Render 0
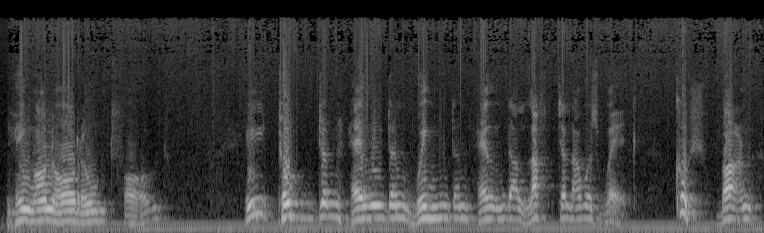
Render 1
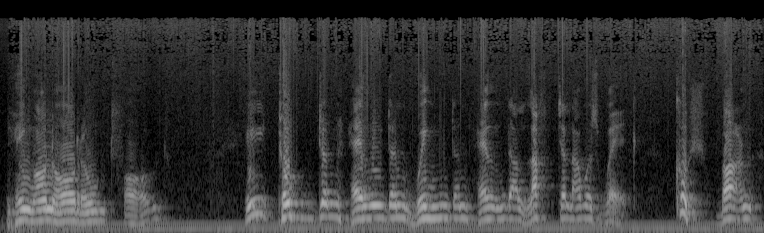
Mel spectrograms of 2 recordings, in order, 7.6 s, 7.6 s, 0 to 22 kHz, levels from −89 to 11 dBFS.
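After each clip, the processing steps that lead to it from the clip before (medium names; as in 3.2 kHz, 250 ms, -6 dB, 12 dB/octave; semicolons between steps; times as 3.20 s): treble shelf 11 kHz +9 dB; trim -5 dB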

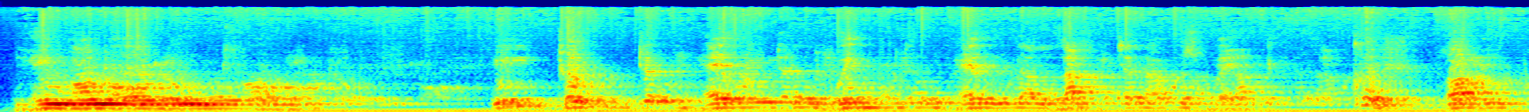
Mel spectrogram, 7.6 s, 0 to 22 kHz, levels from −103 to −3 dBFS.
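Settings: repeats whose band climbs or falls 426 ms, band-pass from 370 Hz, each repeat 1.4 oct, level -6 dB; FDN reverb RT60 0.71 s, low-frequency decay 1.3×, high-frequency decay 0.4×, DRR -2.5 dB; trim +2.5 dB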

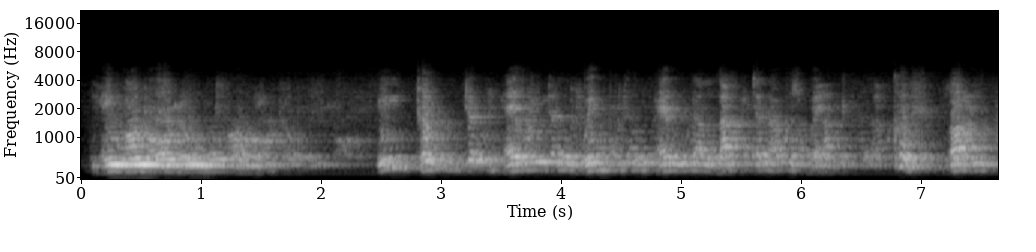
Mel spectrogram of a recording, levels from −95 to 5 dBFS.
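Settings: mistuned SSB +55 Hz 240–3400 Hz; trim -5.5 dB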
